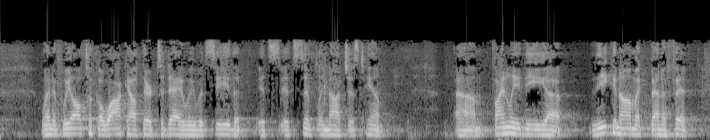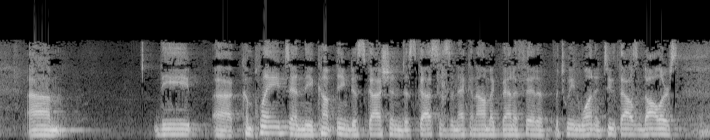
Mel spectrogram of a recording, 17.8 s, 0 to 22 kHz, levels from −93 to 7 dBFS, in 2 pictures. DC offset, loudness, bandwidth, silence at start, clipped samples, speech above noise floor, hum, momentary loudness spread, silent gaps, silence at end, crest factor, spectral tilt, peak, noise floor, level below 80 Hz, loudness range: under 0.1%; -16 LUFS; 8.2 kHz; 0 s; under 0.1%; 31 dB; none; 14 LU; none; 0 s; 16 dB; -4.5 dB/octave; 0 dBFS; -46 dBFS; -48 dBFS; 3 LU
